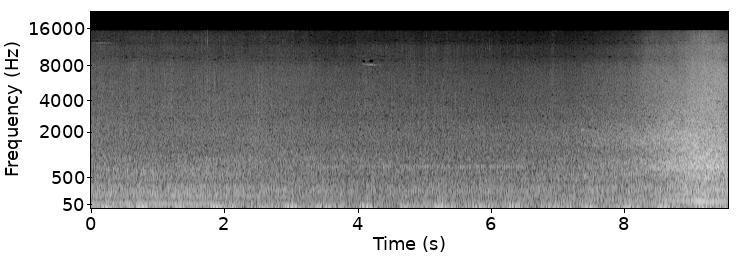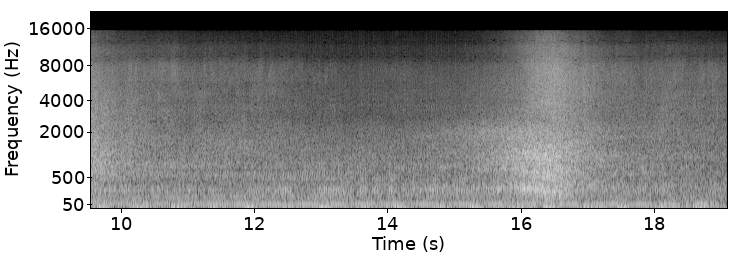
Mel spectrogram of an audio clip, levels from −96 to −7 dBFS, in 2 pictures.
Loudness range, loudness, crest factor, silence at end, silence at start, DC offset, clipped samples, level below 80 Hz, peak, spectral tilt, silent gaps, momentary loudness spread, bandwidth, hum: 15 LU; -28 LUFS; 22 dB; 0 s; 0 s; under 0.1%; under 0.1%; -40 dBFS; -6 dBFS; -2.5 dB/octave; none; 19 LU; 15.5 kHz; none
